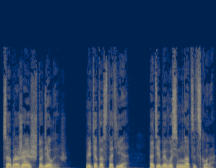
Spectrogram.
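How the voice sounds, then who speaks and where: A hot-headed teenage boy from an audiobook, stubborn and heated, his raised voice snapping back at the grown-ups around him. A man acts him out, with his voice lifted above his usual pitch. The recording is dry and close. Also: big pitch swings, moderate pace, darkish tone, dry recording. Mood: reproachful. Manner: heated, defiant.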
